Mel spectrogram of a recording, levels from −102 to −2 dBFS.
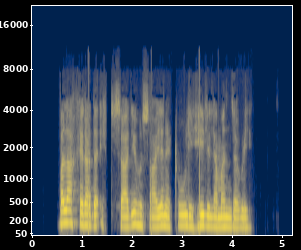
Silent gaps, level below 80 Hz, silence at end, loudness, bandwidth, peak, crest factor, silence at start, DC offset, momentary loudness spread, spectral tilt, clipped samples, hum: none; -50 dBFS; 0.8 s; -15 LUFS; 7.2 kHz; 0 dBFS; 16 dB; 0.55 s; under 0.1%; 9 LU; -8.5 dB/octave; under 0.1%; none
